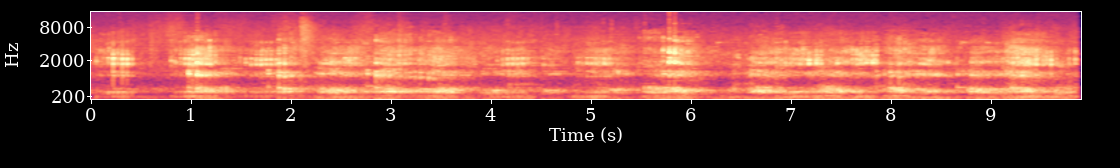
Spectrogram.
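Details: Fallow deer calling: a run of deep, hoarse, belch-like groans, each about a second long, coming in close succession with brief dips between them.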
